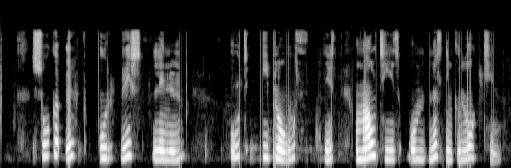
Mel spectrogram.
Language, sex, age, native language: Icelandic, male, 20-29, Icelandic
